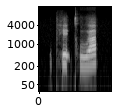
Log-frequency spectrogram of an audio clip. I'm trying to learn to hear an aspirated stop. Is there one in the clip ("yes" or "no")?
yes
